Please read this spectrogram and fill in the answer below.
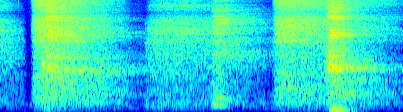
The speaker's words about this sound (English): Okay, I want you to close your eyes, focus on your breathing.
